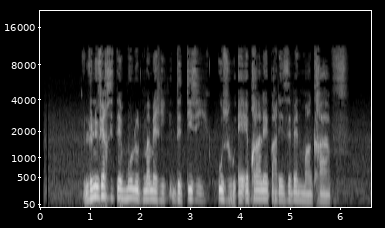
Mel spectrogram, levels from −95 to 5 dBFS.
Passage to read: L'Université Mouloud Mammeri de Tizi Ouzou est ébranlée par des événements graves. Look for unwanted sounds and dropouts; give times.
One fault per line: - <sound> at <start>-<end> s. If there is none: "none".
none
